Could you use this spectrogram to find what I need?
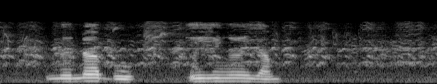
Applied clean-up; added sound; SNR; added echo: none; Chirp, tweet / Fowl; 12 dB; none.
